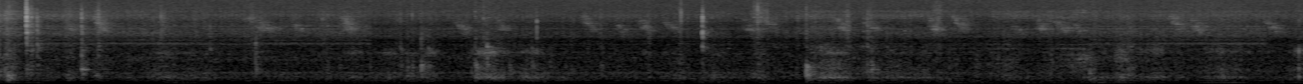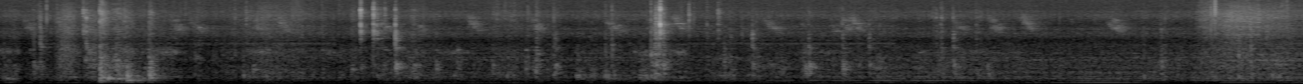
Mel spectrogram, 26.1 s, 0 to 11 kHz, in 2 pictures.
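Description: Near silence with faint scattered clicks and rustles of multimeter test leads being handled and fitted onto a generator rotor's diode terminals, a little busier about 14 seconds in and with one sharper click near 20 seconds.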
